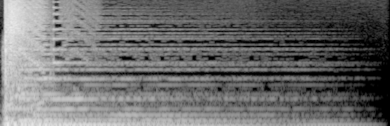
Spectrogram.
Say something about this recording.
I made this sound for when a character in a video game takes damage. Enjoy!
damage, game-sound, hit, hp, video-game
